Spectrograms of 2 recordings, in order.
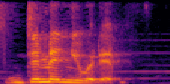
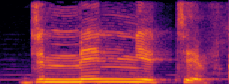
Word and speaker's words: diminutive: It is diminutive. – Whoa, that's small. – Diminutive. I said that wrong. Diminutive.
